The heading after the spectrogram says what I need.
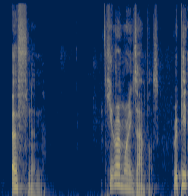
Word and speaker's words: öffnen: We pronounce the in this short way when it's followed by two consonants, and especially double consonants, as in öffnen.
